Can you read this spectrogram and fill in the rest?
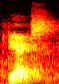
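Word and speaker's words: debts: That is called bad डेट्स। B silent रहता, ध्यान रखना, बी इसमें क्या रहेगा, साइलेंट।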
